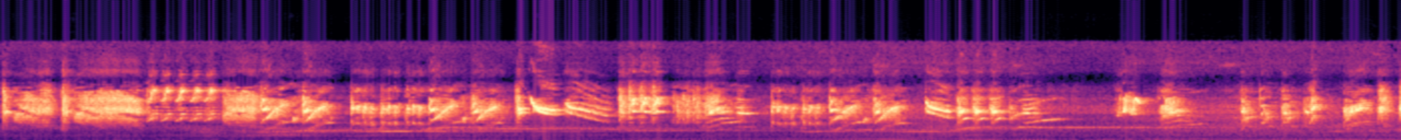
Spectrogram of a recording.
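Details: Red siskin in full, nonstop song: rapid high twitters, buzzy trills and fast down-sweeping notes in tight bursts, with a long steady thin whistle running beneath part of the phrase.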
